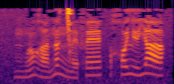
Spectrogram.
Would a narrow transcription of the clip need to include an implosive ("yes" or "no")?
no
